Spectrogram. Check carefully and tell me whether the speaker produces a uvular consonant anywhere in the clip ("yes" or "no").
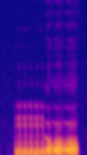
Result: no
